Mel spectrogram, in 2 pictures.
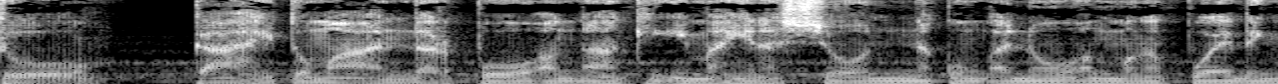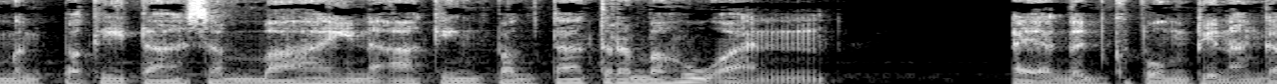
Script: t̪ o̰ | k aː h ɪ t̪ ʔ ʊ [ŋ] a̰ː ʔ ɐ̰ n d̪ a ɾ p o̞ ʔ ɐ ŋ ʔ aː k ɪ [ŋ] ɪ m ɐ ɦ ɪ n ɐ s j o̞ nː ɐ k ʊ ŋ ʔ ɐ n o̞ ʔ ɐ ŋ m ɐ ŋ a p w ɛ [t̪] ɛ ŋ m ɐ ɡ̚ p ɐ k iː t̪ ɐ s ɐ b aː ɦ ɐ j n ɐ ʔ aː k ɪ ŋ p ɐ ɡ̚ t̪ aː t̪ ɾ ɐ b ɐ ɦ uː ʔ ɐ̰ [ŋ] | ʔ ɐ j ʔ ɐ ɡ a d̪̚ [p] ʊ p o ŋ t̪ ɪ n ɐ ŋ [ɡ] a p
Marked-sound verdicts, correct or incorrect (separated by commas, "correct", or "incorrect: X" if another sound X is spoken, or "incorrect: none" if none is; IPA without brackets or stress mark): incorrect: m, correct, incorrect: d̪, incorrect: n, incorrect: k, correct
